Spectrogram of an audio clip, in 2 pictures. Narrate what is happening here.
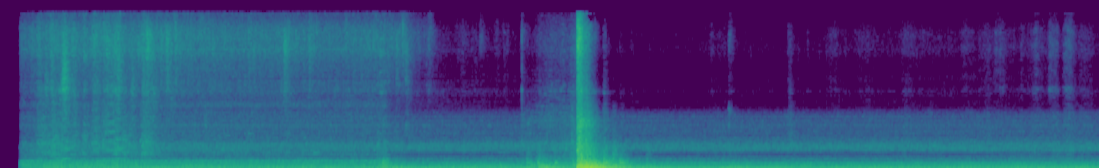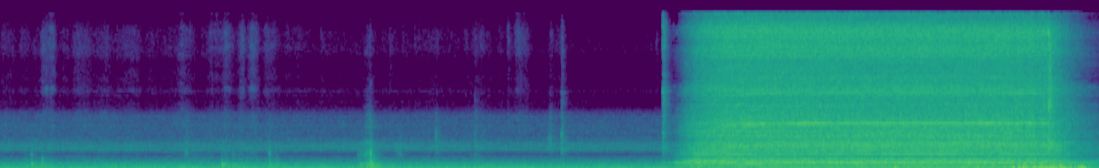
I turned off the shower, opened the shower door, used a towel, and turned on the hair dryer, all this time, there was the ventilation system running.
